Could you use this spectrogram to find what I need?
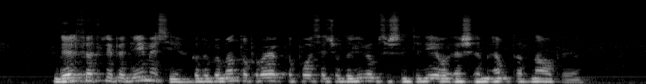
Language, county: Lithuanian, Tauragė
